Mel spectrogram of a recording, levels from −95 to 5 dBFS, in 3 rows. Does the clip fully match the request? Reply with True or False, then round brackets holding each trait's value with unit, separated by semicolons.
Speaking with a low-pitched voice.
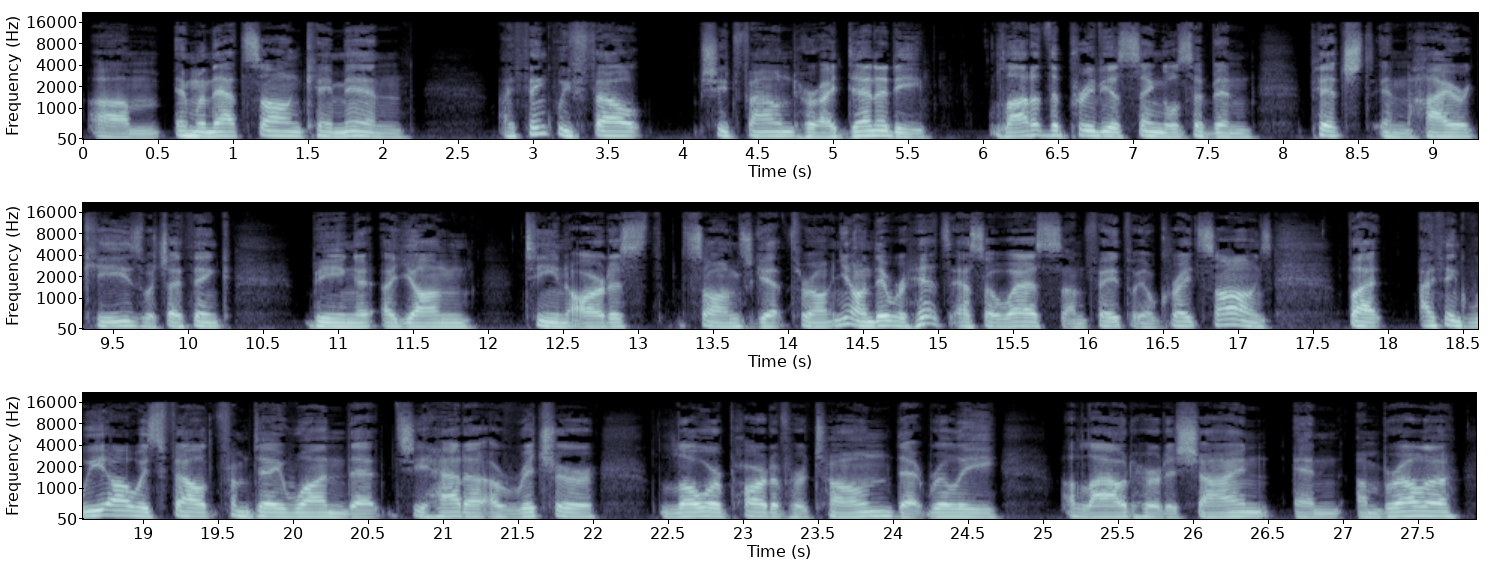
True (125 Hz)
